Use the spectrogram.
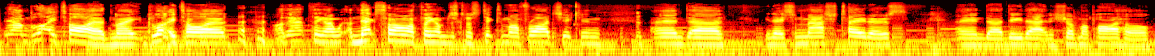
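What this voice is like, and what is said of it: Put-on Australian accent. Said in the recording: “as ... kind of hinted at with his Australian accent”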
